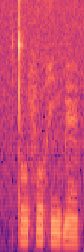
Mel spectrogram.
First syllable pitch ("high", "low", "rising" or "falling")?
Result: high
